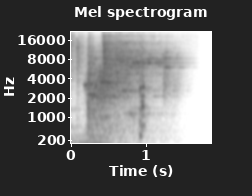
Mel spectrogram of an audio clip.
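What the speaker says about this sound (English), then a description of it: "The sword that should have cut through Saber's arm shatters at the moment of contact." A sword shatters on impact in the Fate/stay night visual novel, a single sharp burst of breaking metal and glassy fragments that rings out and tinkles briefly before cutting to silence.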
